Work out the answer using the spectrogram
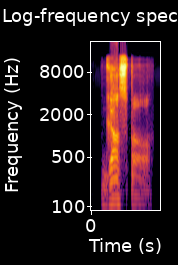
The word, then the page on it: gospel: British English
